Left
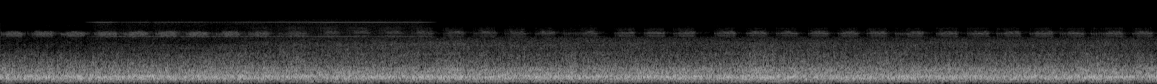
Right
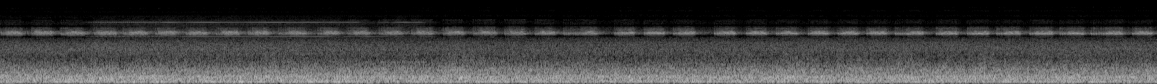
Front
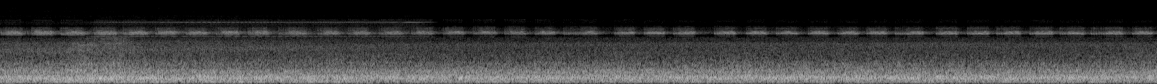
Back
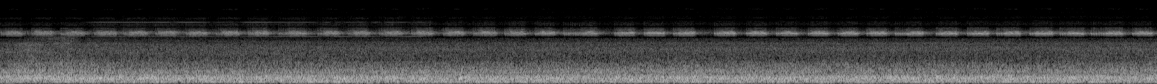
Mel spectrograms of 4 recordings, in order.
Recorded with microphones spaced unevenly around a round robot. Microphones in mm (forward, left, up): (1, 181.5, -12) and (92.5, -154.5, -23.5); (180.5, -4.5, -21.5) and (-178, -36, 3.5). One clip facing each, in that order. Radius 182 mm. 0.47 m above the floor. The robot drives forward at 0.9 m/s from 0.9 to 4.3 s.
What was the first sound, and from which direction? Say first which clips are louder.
An insect: right 1 dB, even; 85° right.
